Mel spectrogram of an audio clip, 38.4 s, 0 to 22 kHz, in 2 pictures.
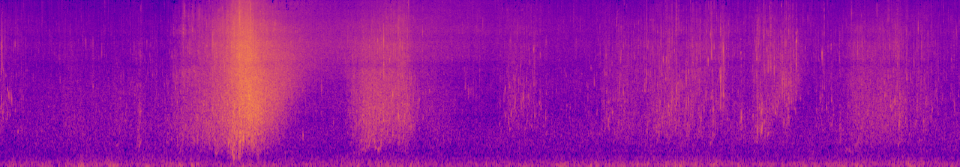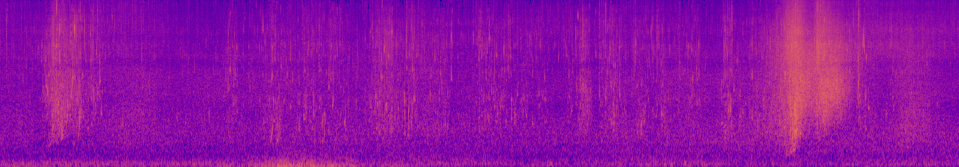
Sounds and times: Waves and tides 0:00.0 - 0:38.3

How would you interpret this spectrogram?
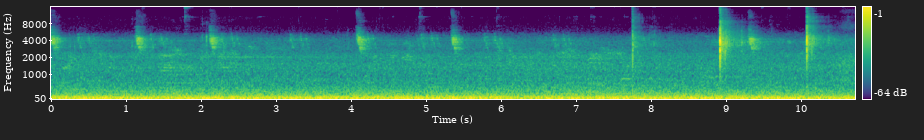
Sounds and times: Birds sound 0:00.0 - 0:07.1

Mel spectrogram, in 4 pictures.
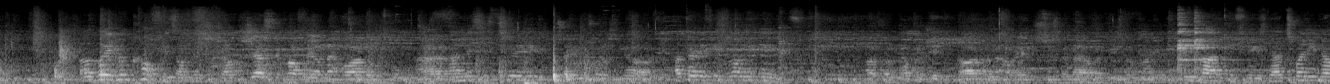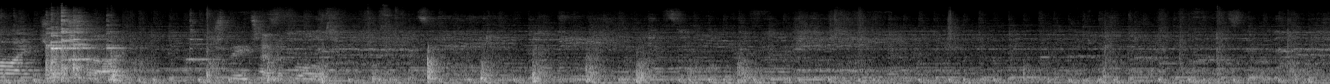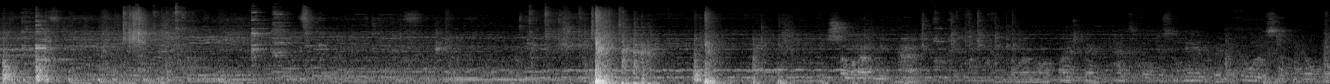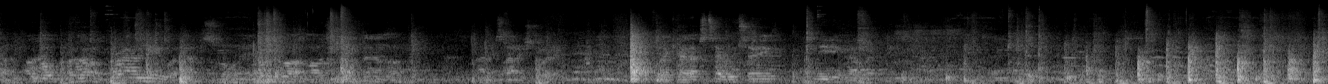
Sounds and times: Waiters carrying food to dining tables 0:00.0 - 0:53.1
customers chatting 0:00.0 - 0:53.1
ordering drinks and food 0:00.6 - 0:18.2

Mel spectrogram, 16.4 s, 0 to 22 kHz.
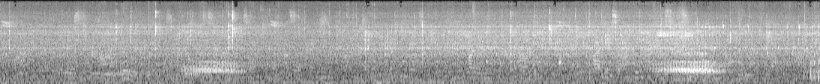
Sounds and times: rain 0:00.0 - 0:16.4
voices 0:00.0 - 0:16.4
wind 0:00.0 - 0:16.4

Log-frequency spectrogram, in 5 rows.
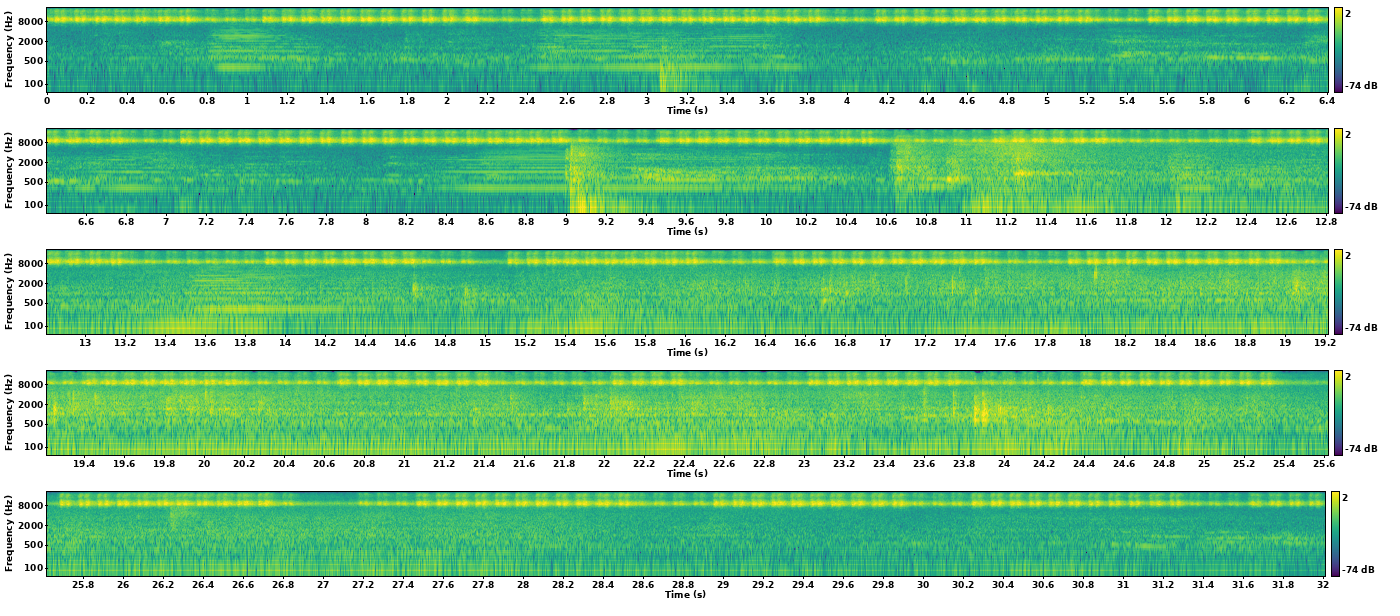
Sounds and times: night cricket 0:00.0 - 0:32.0

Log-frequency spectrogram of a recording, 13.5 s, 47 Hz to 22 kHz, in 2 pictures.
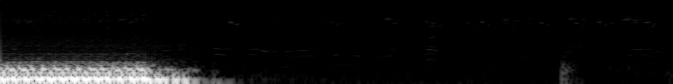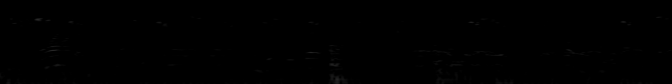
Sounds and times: m'bike 0:00.0 - 0:02.2

